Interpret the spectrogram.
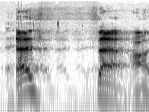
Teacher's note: huruf dia tu ujung lidah bertemu ujung gigi atas. Jadi kalau kita nak buat dia, kita angkat huruf dia ujung lidah tu s bagi tersentil lidah tu. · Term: Huruf sa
